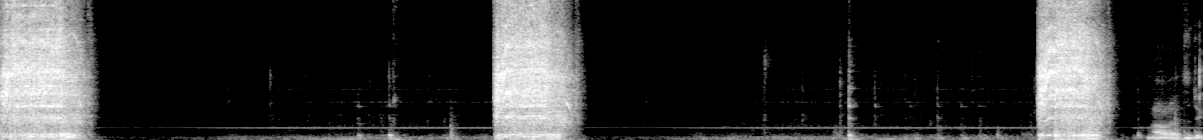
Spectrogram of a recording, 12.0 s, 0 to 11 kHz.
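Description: Ryobi cordless drill driver driving 3/16 Tapcon screws in three loud, roughly one-second whirring bursts, separated by quieter stretches of handling clicks and faint background noise.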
